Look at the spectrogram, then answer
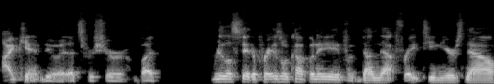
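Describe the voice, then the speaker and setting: A man talks in a plain, everyday voice. His pitch varies in an ordinary way. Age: 30s. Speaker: real estate investor. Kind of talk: interview. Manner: casual.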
